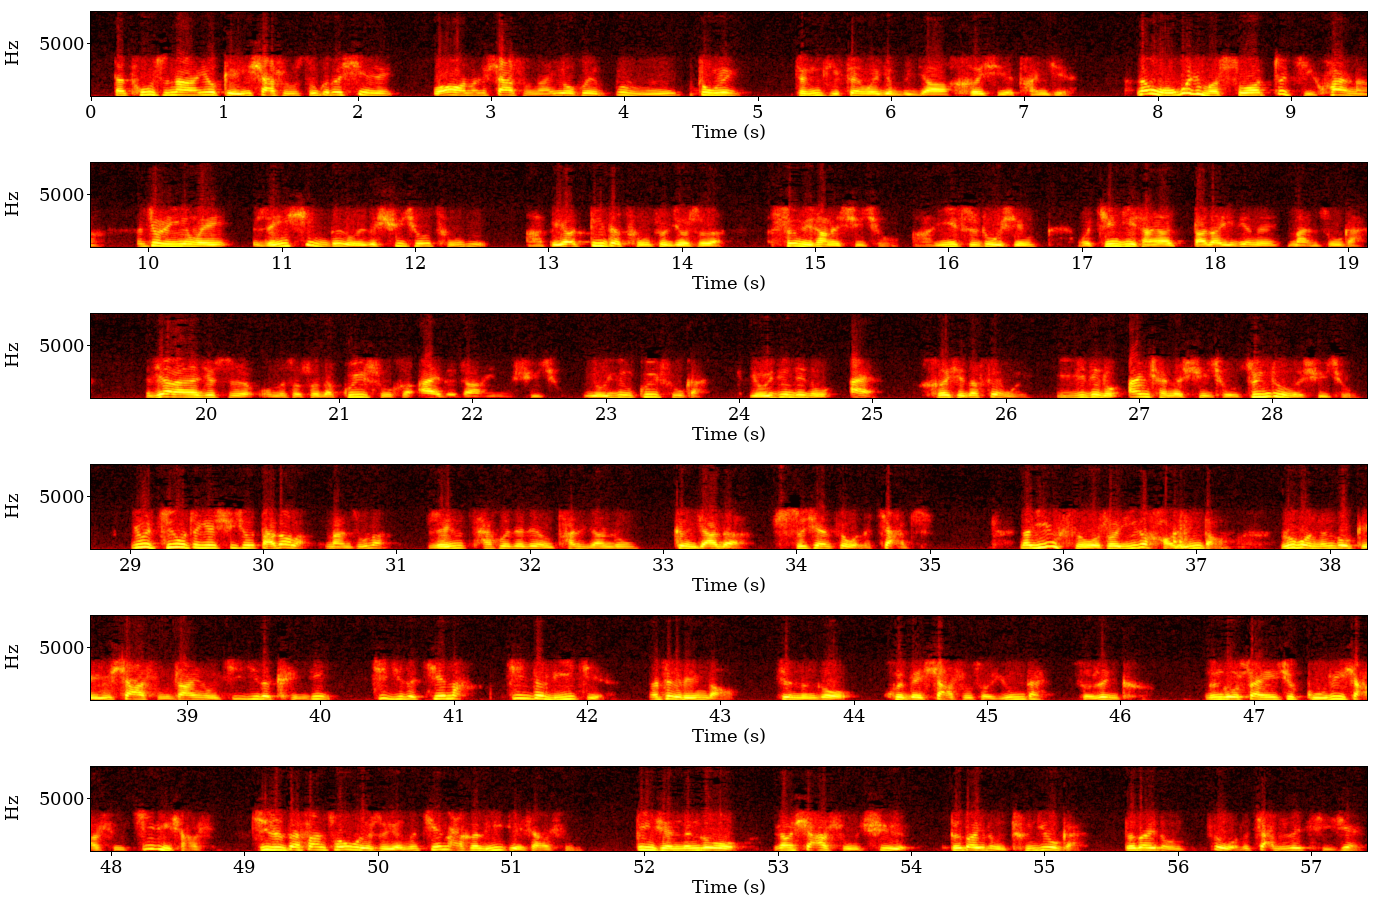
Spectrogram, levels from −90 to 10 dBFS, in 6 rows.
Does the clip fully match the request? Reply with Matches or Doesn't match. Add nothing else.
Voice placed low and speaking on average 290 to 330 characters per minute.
Doesn't match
